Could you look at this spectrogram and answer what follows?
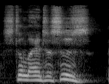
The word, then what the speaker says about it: Stellantis's: And it's Stellantis's apostrophe S, not just S apostrophe, it's S apostrophe S. Stellantis's, that's how you say it.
